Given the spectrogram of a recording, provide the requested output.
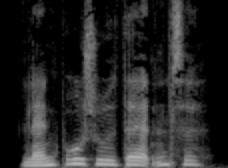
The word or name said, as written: landbrugsuddannelse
